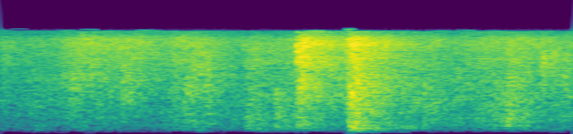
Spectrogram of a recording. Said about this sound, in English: Let me close this door real quick.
